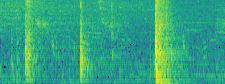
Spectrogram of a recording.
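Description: The trunk lid of a Mini Cooper is lowered and shut, with two light clicks followed by a firmer latching thunk, close and clear.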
